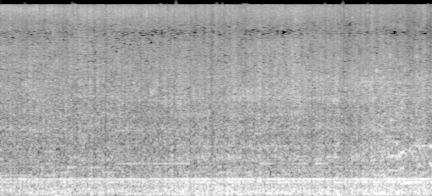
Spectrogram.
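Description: Bitter gourd slices frying in oil in a wok: a steady sizzle over a constant low hum.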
